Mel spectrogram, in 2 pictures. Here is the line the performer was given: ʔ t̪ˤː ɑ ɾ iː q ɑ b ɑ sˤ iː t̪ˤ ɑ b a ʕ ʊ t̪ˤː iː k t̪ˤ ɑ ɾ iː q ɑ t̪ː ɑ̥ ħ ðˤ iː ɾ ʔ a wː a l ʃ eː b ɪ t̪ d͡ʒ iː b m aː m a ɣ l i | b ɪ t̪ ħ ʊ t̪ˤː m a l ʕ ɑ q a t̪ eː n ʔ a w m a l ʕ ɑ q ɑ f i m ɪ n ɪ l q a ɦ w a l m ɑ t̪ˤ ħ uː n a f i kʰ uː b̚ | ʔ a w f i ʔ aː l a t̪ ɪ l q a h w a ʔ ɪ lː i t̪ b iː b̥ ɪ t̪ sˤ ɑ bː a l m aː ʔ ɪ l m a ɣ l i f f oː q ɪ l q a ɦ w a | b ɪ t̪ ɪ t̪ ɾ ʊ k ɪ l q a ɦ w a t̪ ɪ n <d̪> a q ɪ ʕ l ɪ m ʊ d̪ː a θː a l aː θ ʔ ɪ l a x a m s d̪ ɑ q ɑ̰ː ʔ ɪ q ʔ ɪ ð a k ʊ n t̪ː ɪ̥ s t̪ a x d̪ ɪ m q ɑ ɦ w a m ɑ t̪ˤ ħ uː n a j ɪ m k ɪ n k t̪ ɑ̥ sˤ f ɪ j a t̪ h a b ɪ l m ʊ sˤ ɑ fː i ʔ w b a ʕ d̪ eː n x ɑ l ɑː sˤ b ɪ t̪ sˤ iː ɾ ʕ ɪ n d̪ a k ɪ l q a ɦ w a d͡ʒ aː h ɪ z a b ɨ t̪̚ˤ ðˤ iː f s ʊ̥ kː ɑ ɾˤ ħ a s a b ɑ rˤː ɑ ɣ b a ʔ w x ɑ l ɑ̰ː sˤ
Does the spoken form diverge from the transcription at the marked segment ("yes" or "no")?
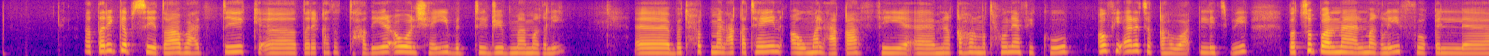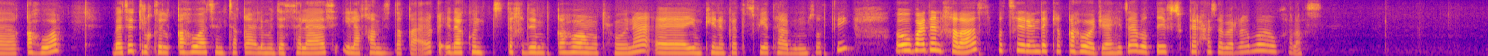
yes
